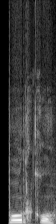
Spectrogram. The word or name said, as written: Porco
